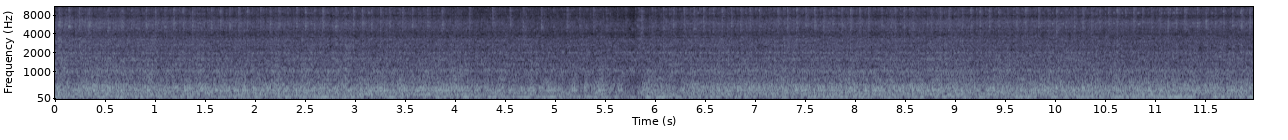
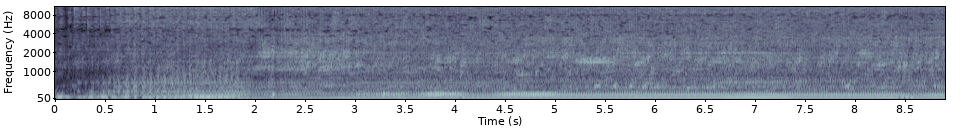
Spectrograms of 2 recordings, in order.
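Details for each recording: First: Here I'm repairing a Hyundai portable generator which is making a sharp metallic sound from the inside. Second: Hyundai portable generator after repair for a sharp metallic sound from inside: the engine catches and settles into a steady, even drone with no metallic rattle. It is running smoothly.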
